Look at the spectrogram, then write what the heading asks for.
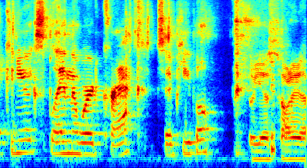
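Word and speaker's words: craic: We use crack in Ireland to refer to fun.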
